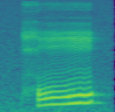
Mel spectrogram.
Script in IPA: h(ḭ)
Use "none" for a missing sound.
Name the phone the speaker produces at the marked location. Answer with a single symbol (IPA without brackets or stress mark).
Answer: i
